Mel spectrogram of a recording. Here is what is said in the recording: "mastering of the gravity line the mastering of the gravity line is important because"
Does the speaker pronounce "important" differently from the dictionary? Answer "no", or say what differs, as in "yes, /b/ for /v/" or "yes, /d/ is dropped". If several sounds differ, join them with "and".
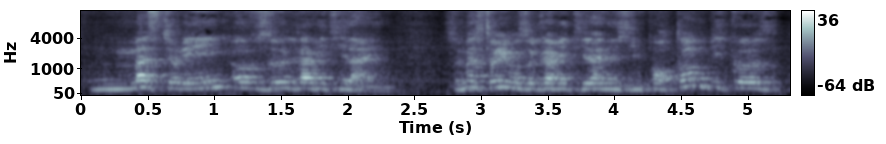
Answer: yes, /n/ is dropped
